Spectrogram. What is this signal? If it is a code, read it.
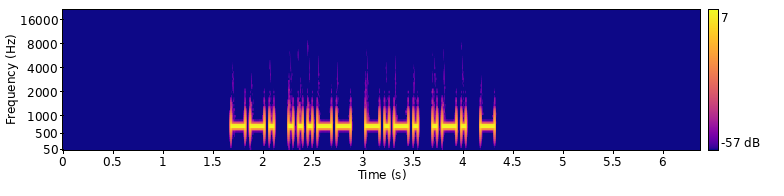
Morse code, heard as a keyed tone, about 25 wpm, 700 Hz. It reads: G3CRT
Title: DXCC-100 Call Signs - 5 Characters - Repeated 2x - 25wpm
